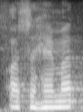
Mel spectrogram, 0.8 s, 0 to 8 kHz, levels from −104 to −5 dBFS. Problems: constant background noise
